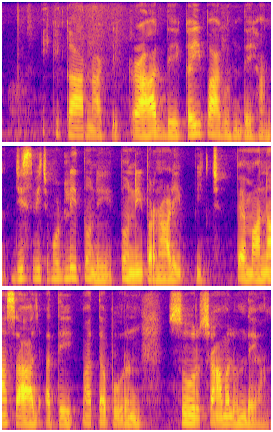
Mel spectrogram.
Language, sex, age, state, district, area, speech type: Punjabi, female, 60+, Punjab, Rupnagar, urban, read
